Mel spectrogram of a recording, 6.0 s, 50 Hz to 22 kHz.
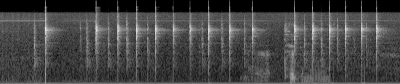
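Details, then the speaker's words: GM 3.4L V6 idling with sharp metallic ticking about three a second; exhaust rocker arm loose and tapping because threads for its hold-down bolt stripped. "that tapping just HS The Rocker on it's uh the um threads let loose on the uh for the bolt that holds the rocker arm down"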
